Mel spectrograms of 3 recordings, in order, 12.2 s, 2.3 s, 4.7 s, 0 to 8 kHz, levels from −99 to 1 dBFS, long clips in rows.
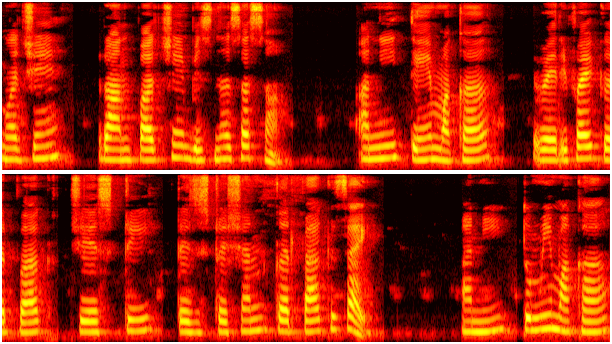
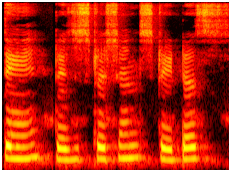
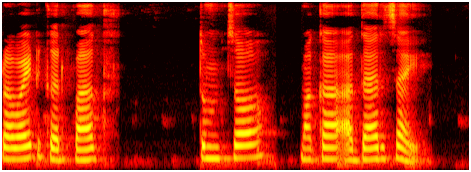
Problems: none marked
